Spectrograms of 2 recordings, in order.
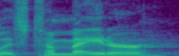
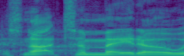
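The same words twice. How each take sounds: First: Tomato said the Southern way, drawled; tomato the North Carolina way. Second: Tomato said the Northern way; plain tomato with a long a. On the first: Preacher giving his home pronunciation of tomato. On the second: Preacher mocking how outsiders say tomato. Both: Shown as a demonstration. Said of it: "it's not tomato, it's tomato".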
